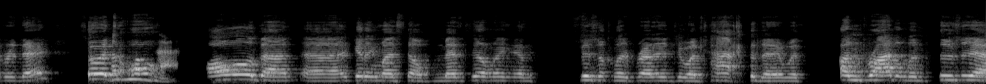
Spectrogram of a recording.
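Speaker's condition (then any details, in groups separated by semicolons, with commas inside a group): Spastic quadriplegia cerebral palsy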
